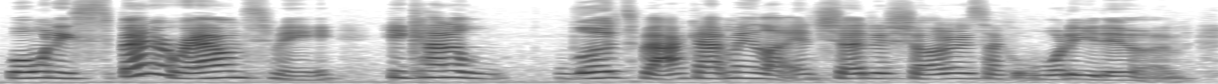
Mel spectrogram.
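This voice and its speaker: Twenties woman, vlogger; animated storyteller, bright tone. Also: fairly high pitch, normal speed. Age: 20s. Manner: animated retelling with many "like"s and acted quotes. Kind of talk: casual storytime.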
